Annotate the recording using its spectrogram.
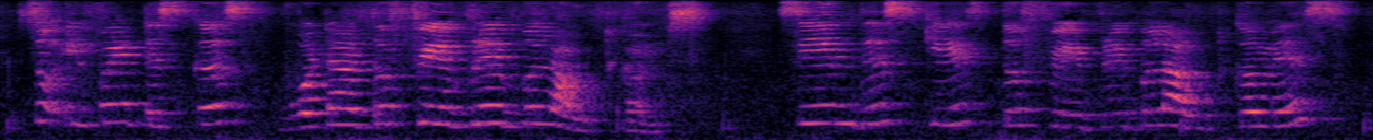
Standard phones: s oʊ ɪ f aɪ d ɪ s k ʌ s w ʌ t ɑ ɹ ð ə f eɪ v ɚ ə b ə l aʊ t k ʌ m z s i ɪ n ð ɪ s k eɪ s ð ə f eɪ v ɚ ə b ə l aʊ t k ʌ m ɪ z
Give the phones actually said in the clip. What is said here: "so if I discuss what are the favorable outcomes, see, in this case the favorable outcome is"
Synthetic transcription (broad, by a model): s oʊ ɪ f aɪ d ɪ s k ʌ s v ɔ t ɑ ɹ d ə f eɪ v ɚ ə b ə l aʊ t k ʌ m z s i ɪ n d ɪ s k eɪ s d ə f eɪ v ɚ ə b ə l aʊ t k ʌ m ɪ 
